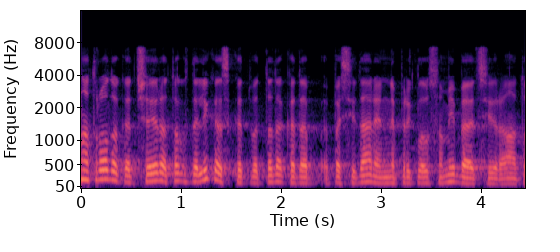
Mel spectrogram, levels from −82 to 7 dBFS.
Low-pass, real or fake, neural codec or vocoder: 7.2 kHz; real; none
